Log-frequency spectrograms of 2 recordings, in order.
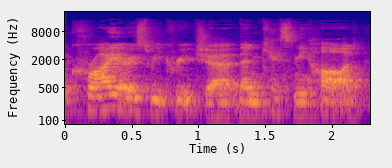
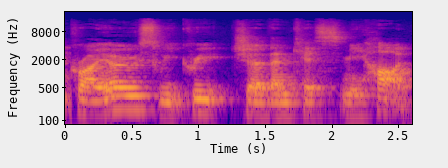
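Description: First: Said in the usual way. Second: "Cry, oh sweet creature, then kiss me hard" slowly beaten out by syllable; slow metrical beat through "Cry, oh sweet creature, then kiss me hard"; syllable-by-syllable scansion. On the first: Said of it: "because the line". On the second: Shown as a demonstration. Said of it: "only nine syllables instead of ten".

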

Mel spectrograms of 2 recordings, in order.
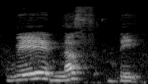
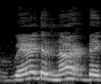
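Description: First: वेडनेसडे said slowly as wenz-day, D silent; correct pronunciation. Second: वेडनेसडे with the D sounded, ved-nes-day; wrong pronunciation. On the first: Teacher modelling the right way, वेडनेसडे slow with silent D. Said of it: "इसका जो pronunciation होगा". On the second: Teacher showing students the mistake, वेडनेसडे with D sounded. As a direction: say वेडनेसडे the common wrong way, pronouncing the D. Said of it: "वो गलत pronunciation है". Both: Shown as a demonstration.

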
